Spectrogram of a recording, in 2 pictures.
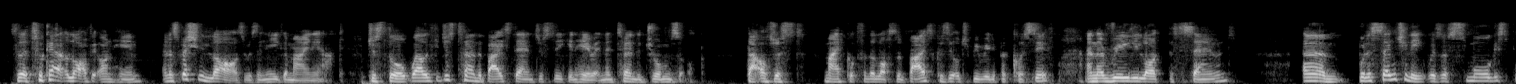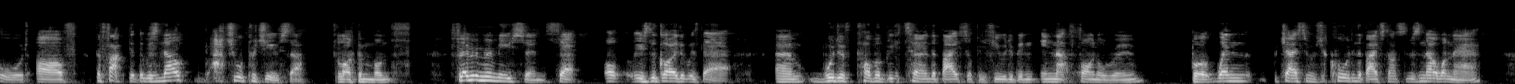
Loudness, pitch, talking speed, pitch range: -20 LUFS, 140 Hz, 235 wpm, 120-150 Hz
